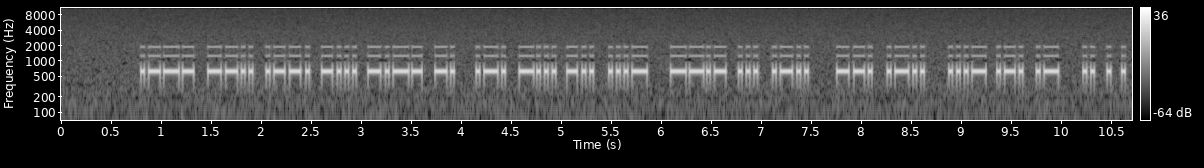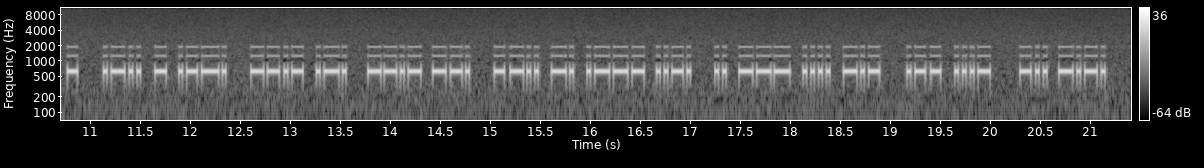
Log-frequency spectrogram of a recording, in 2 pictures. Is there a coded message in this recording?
Yes: Morse code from 0.8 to 21.2 s, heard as a keyed tone, hand-sent with a bug key, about 31 wpm, 630 Hz. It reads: JZPBYN RBDV QSL GL VRA IEET LTP QR QG ZNJF IOHK WV DC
